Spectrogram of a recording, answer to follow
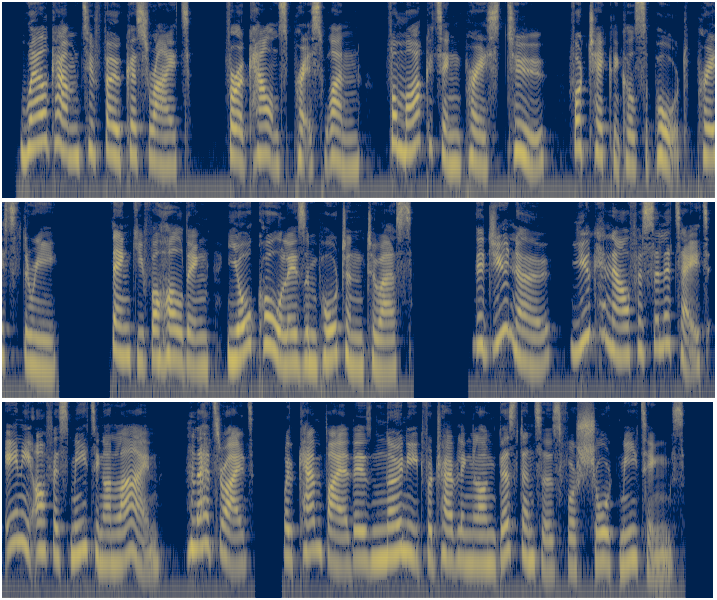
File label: Telephone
